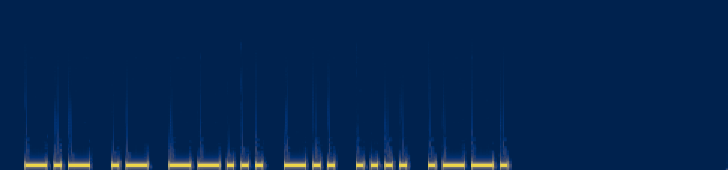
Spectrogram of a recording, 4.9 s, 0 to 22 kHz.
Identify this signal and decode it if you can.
Morse code, heard as a keyed tone, about 25 wpm, 700 Hz. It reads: KA7DHP
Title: USA Callsign DE Callsign 25wpm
